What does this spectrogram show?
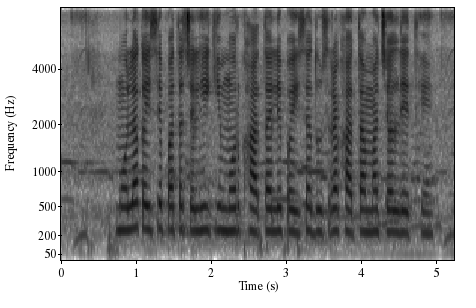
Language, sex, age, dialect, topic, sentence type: Chhattisgarhi, female, 18-24, Western/Budati/Khatahi, banking, question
